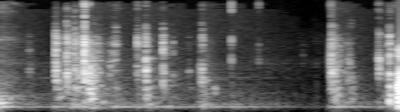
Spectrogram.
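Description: Typing on a computer keyboard: scattered keystrokes in two short runs, one early and one near the end.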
